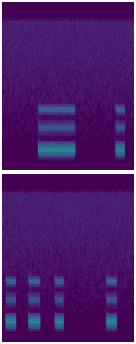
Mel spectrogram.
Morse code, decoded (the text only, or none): THE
